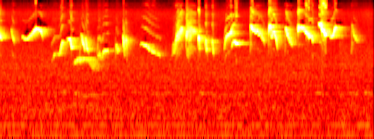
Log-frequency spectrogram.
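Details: Chattering white-eye song, played as therapy for caged birds to sing more: rapid high twittering of squeaky rising and falling notes, dense and continuous, with no other clear sounds.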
